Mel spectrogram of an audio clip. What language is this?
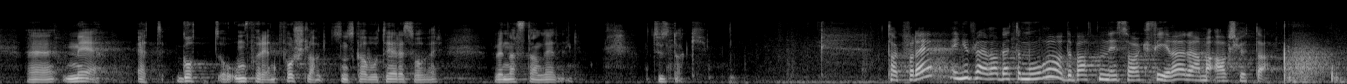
Norwegian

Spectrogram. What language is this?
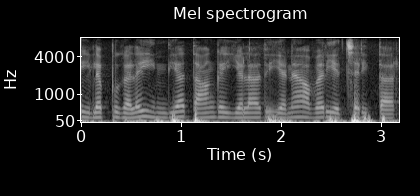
Tamil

